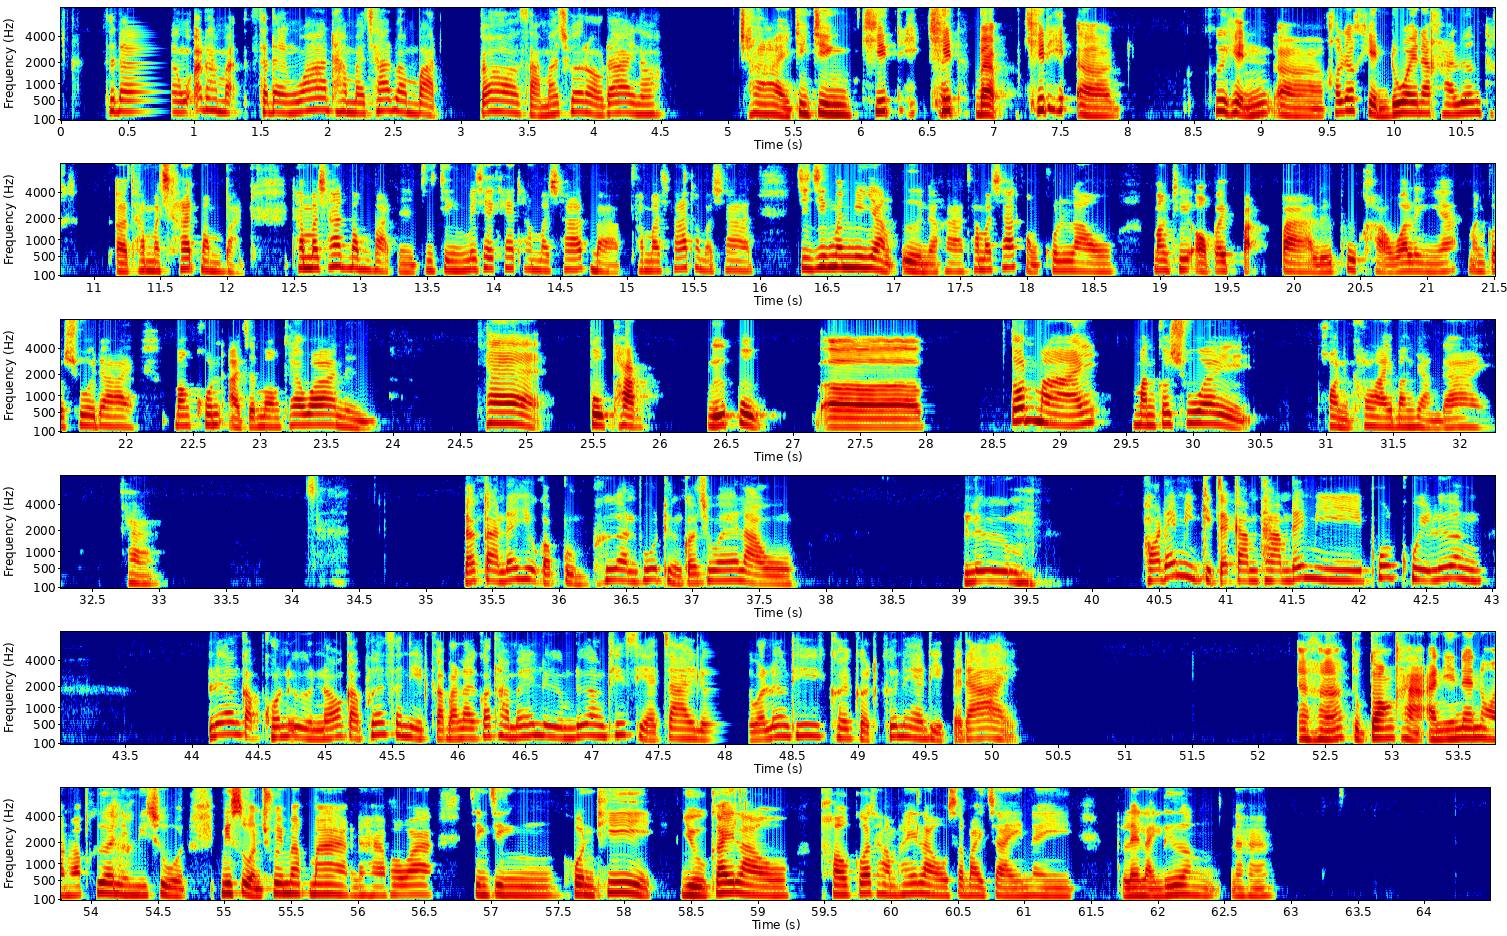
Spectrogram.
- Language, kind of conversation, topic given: Thai, unstructured, คุณมีวิธีทำใจอย่างไรเมื่อคนที่คุณรักจากไป?
- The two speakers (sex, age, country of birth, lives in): female, 35-39, Thailand, Thailand; female, 45-49, Thailand, Thailand
- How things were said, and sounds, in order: distorted speech; tapping; static; other noise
